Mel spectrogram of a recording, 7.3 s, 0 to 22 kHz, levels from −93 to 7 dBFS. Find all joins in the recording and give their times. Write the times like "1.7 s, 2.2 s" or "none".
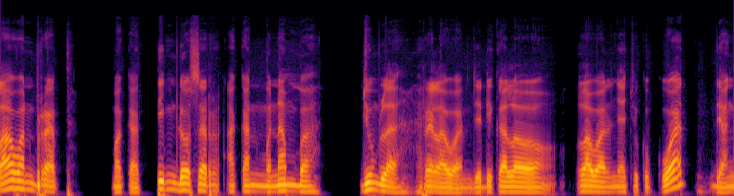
3.3 s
